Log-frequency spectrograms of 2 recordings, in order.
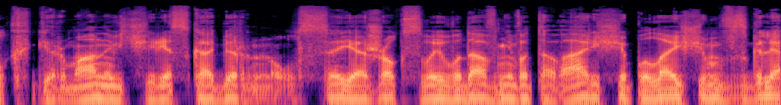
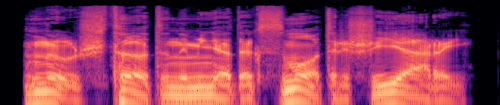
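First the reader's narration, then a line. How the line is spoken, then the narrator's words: Snorting remark. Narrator (Russian): хмыкнул Варзухин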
